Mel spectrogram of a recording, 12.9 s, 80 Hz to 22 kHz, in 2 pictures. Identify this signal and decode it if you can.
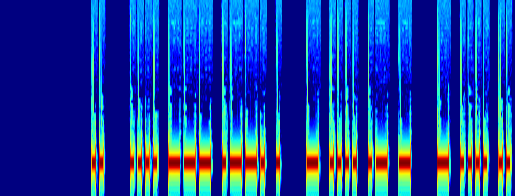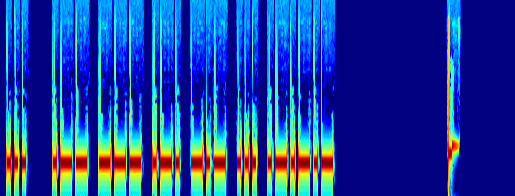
Morse code, heard as a keyed tone, about 25 wpm, 700 Hz. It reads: I HOPE THAT THIS WORKS.
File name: practice / 25wpm / Sentences with 2-Word Phrases - 25wpm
